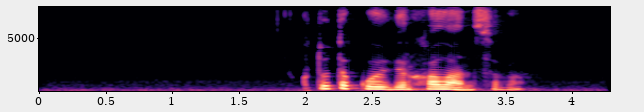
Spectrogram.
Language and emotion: Russian, neutral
